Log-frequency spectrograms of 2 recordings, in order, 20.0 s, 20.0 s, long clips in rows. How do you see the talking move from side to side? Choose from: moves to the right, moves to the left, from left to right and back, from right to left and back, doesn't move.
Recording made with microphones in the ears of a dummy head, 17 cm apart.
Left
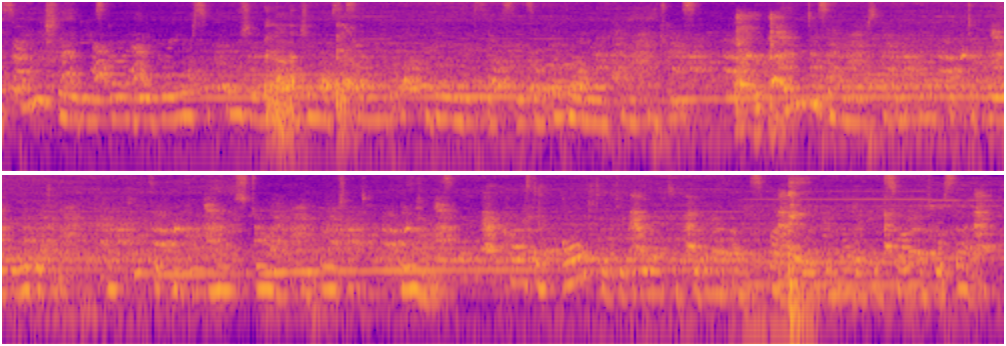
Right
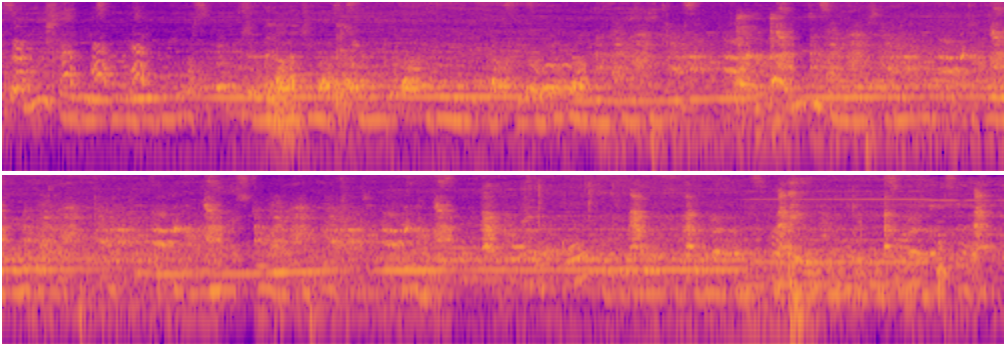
doesn't move.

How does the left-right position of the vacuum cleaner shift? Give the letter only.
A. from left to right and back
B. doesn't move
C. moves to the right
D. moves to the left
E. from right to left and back
E.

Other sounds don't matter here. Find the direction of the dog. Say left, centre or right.
right.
